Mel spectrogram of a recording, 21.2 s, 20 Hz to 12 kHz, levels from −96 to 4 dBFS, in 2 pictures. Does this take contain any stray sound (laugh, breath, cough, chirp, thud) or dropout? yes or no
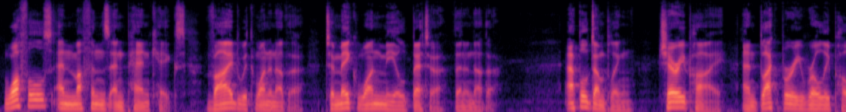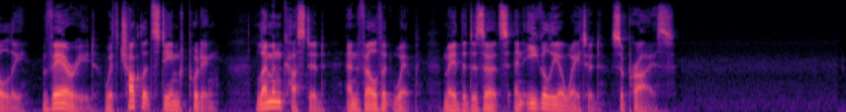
no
